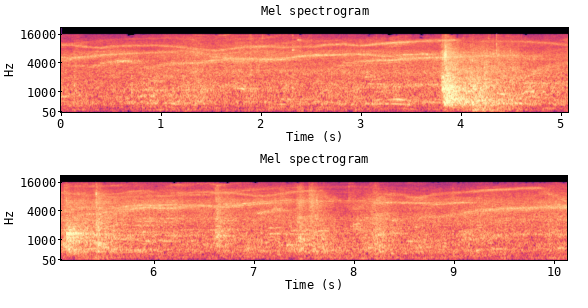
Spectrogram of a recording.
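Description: Several RC touring cars racing, their motors whining high and overlapping, the pitch rising and falling as they accelerate and brake. A sharp loud knock about four seconds in, with smaller knocks later.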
